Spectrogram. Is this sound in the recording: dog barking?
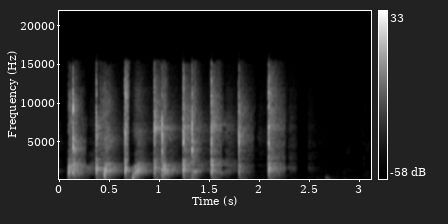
no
